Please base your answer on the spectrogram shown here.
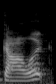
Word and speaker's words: Gallic: interview Rebecca yaros mispronounced she said Gaelic instead of GOC I'm just going maybe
